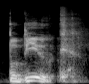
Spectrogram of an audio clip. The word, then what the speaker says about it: Babiuk: it is how is your last name best pronounced babuk B I told you guys yeah don't worry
